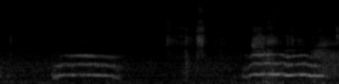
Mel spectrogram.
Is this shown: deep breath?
no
